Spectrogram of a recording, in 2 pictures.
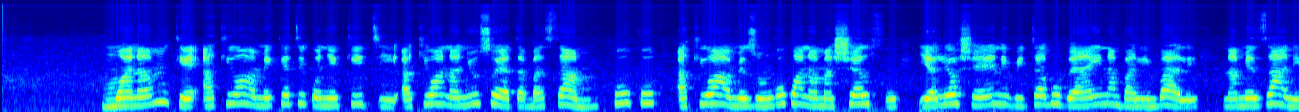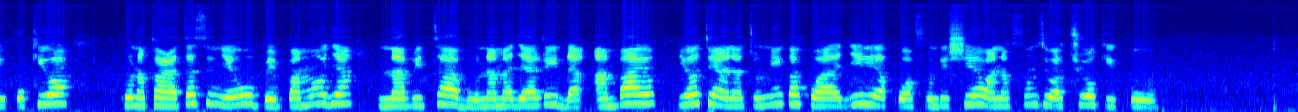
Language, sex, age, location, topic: Swahili, male, 25-35, Dar es Salaam, education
